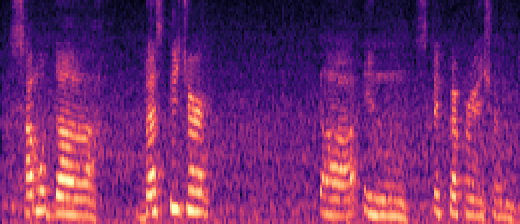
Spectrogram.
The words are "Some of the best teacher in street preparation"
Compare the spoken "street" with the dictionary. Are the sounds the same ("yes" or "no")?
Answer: no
